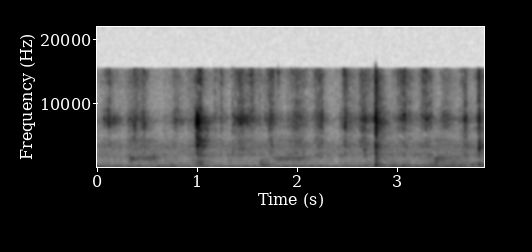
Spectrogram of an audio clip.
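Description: Dough taps lightly against a clay dish.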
